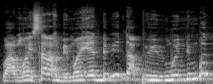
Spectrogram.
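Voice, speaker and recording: A man with a Senegalese accent and a notably high voice argues like a seasoned political commentator. He is emphatic and insistent. The recording has a clear roomy echo around him. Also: big pitch swings, fast talker. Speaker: political commentator on a talk show. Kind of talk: argumentative political debate, mixing Wolof and French.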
